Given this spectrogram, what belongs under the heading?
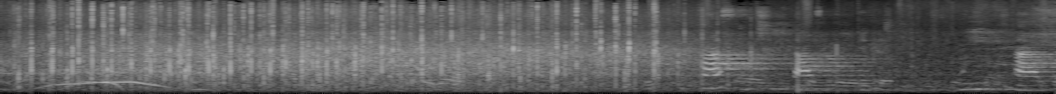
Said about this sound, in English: Everyone here has endured the difficulties and triumphs of this challenging path of higher education, and for that, we all deserve a huge congratulations and a round of applause.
